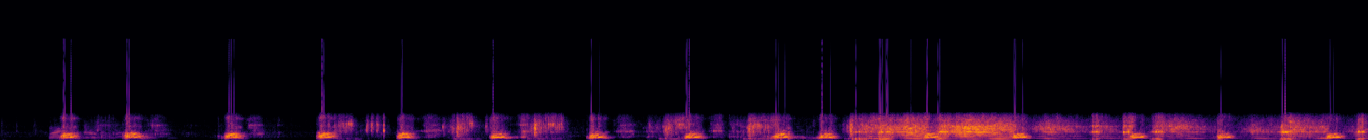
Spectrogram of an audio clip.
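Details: A dog barks repeatedly, roughly once a second, in short punchy bursts; midway the barks run together into a stretch of whining, wavering yelps before single barks resume.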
